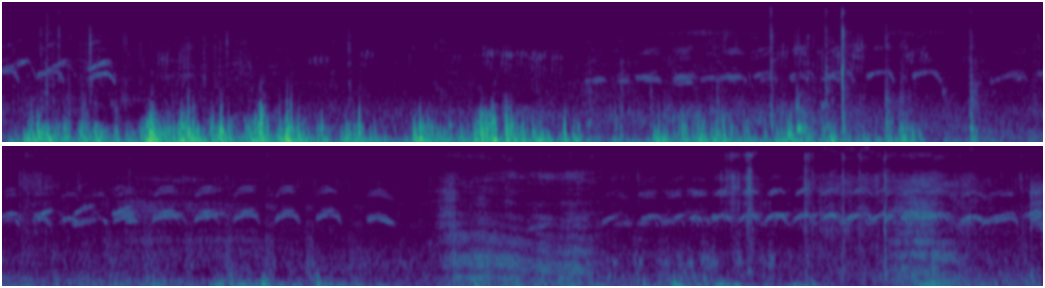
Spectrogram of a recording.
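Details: Hungry swan cygnets, five young with their family, give thin, rising-and-falling peeps repeated rapidly throughout, over heavy low rumbling and bumping noise in the first half.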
